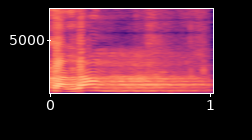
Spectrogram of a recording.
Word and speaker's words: कलम: हम जब उच्चारण करेंगे, इसके अंतिम अक्षर को हलंत के तरह उच्चारण करेंगे तो क्या कहेंगे, कलम।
